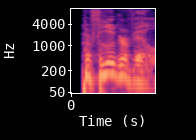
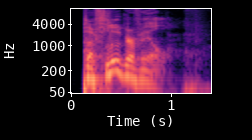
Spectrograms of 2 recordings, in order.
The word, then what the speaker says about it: Pflugerville: Jamie says the P is silent and pointless. Pflugerville.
